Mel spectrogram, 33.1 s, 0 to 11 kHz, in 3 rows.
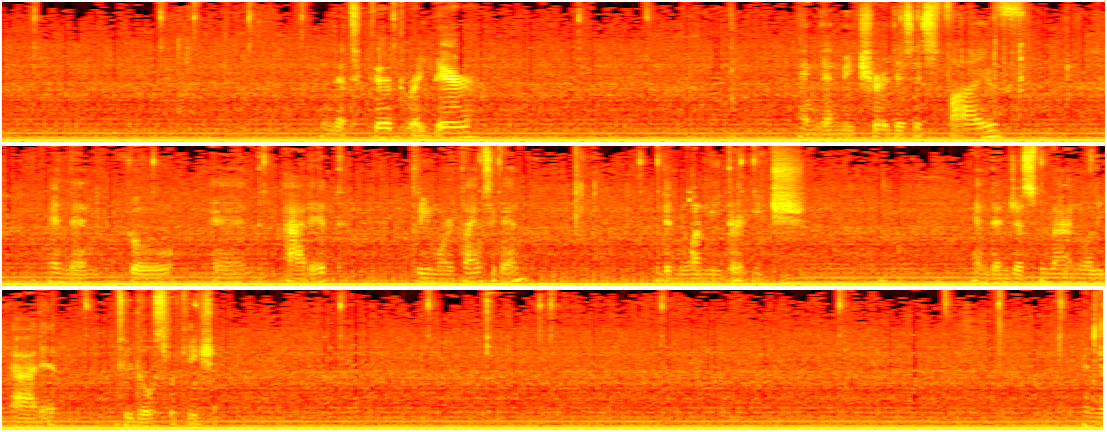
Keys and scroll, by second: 1.4-3.6 typing, 9.8 5, 10.0 Return, 16.7 3, 17.7 1, 18.8-20.4 typing, 30.2-31.1 typing, 32.2-33.0 typing.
